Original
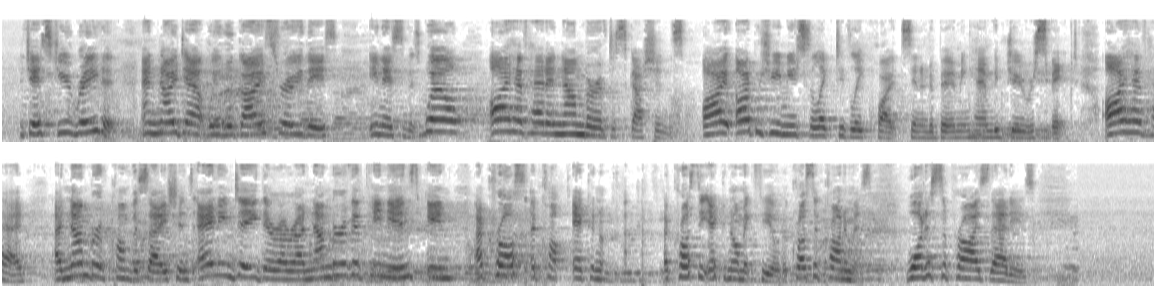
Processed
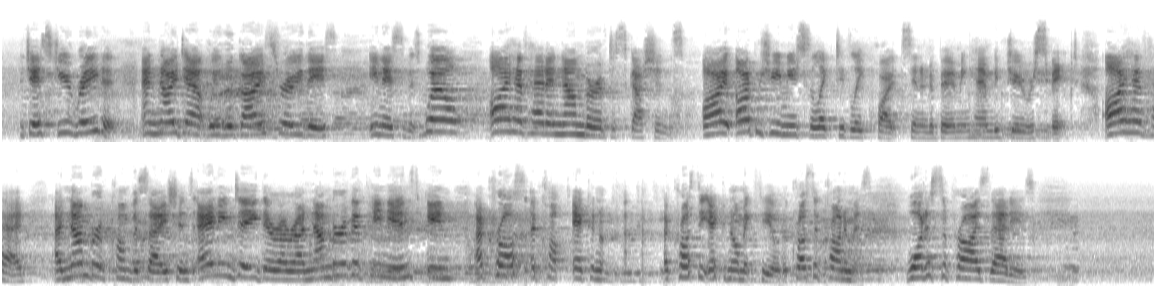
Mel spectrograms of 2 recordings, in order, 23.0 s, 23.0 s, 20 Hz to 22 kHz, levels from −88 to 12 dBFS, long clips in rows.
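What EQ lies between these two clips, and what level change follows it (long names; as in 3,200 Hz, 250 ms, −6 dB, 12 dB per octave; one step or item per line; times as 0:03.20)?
bass and treble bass −11 dB, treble +10 dB
loudspeaker in its box 160–5,100 Hz, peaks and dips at 480 Hz +8 dB, 830 Hz +5 dB, 1,400 Hz +4 dB, 3,000 Hz +5 dB
flat-topped bell 2,000 Hz +11 dB 1.1 octaves
−5.5 dB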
